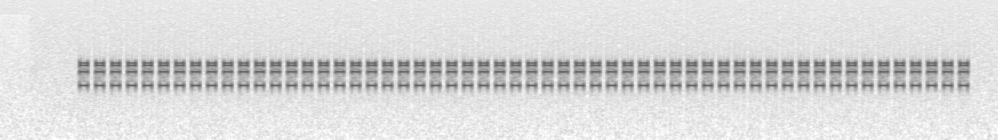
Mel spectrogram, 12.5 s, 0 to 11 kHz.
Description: Telephone call progress tone (North American plan), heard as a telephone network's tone, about 1400, 2050, 2450, 2600 Hz, 0.1 s on and 0.1 s off. Off-hook warning tone.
